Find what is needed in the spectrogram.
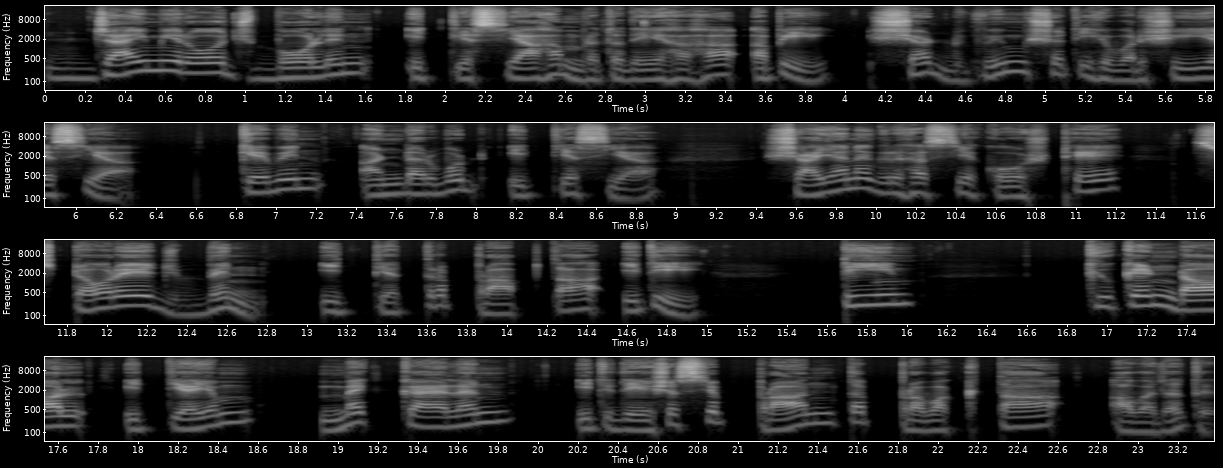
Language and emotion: Sanskrit, neutral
